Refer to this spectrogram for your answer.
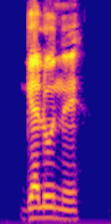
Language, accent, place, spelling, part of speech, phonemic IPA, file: French, France, Lyon, galonner, verb, /ɡa.lɔ.ne/, LL-Q150 (fra)-galonner.wav
- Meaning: to braid, galloon (trim with braid)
